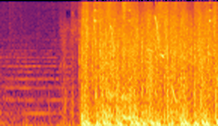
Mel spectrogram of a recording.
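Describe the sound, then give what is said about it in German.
Rapid automatic gunfire in a shooter video game, weapons fired from the hip in spray-and-pray style. Near silence lasts about half a second, then a loud, unbroken stream of fast shots runs to the end. “Spray and Pray. Guckt euch das mal an, wie krass die Waffen aus der Hüfte sind.”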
